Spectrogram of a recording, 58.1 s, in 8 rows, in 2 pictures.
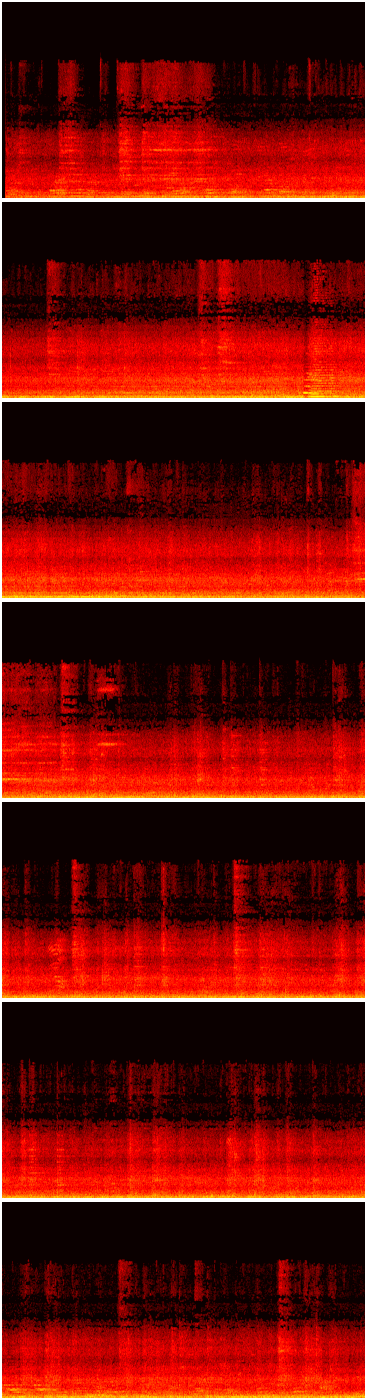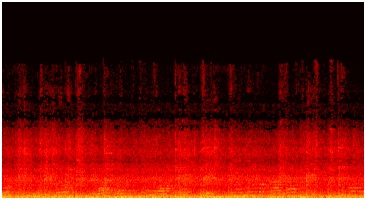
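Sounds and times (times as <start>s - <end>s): train wheels on rail: 0.1s - 58.0s
train horn blast: 13.3s - 14.3s.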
